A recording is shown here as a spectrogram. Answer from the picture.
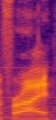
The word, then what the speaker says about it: Frey: I think I was saying her name wrong when I was saying Fauna Frey. I believe it's Fauna Frey. It's F-R-E-Y. And her first name is Fauna, F-A-U-N-A.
